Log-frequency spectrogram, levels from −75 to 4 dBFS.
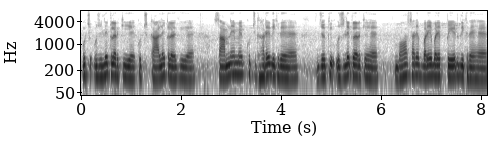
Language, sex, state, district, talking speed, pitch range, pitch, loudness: Hindi, male, Arunachal Pradesh, Lower Dibang Valley, 230 wpm, 125-140 Hz, 130 Hz, -15 LUFS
